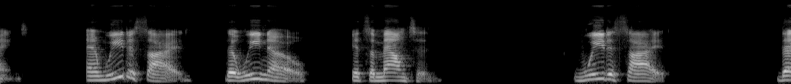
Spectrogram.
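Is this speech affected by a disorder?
No.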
